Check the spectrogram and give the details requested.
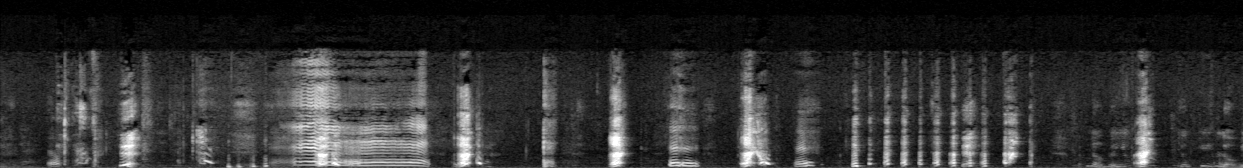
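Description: Repeated short, abrupt hiccup sounds mixed with a baby's laughter and babbling indoors.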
